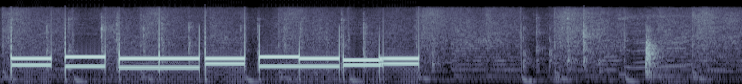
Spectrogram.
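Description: Telephone keypad tones dialing a number: a quick run of loud, clean beeps in two-tone pairs, some held longer than others, then quieter background noise with faint clicks.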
